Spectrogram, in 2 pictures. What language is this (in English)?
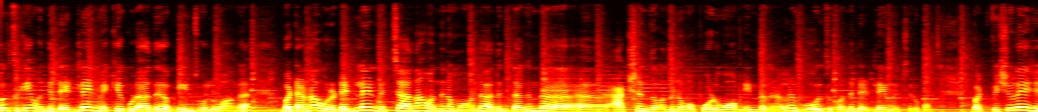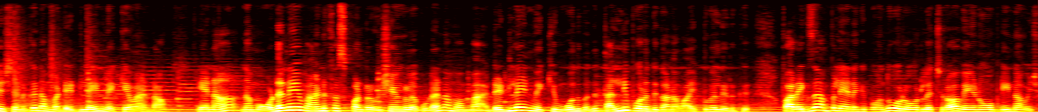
Tamil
